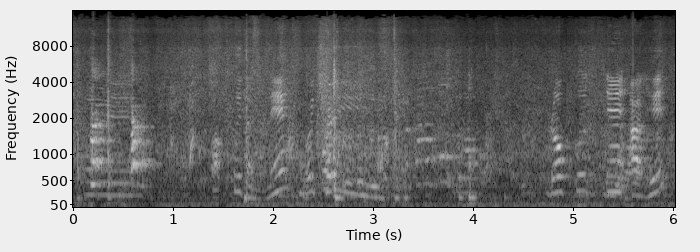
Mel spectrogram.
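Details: A South American fur seal pup, about one month old, born 16 June 2023 at a Japanese aquarium, gives short, bleating, yelping cries while biting staff, with people talking nearby.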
